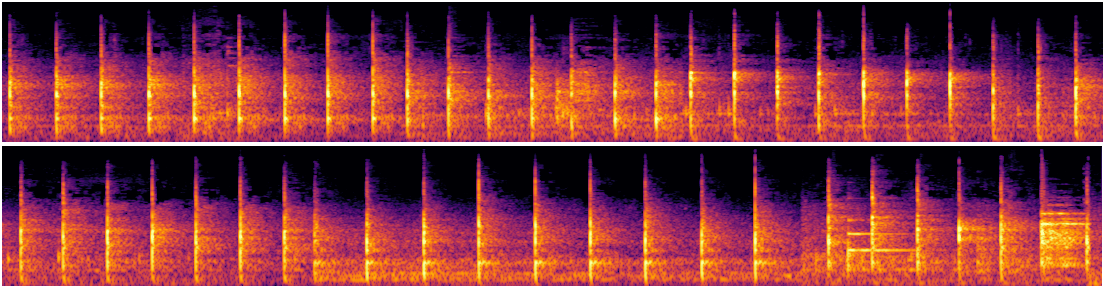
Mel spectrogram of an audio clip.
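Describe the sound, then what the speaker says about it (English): A wooden spoon taps an upside-down bowl to knock seeds loose, striking in a steady, fairly fast rhythm of sharp, hollow knocks that repeat dozens of times with no one talking. "they say to just tip it upside down and take a wooden spoon and just tap it until they all fall out"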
